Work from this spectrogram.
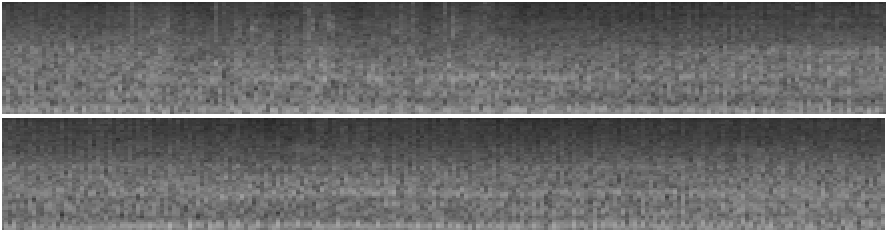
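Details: Small three-cylinder Yanmar diesel just restarted after bleeding air from the fuel filter and injector lines: early unevenness, then steady even clatter without stumbling or hunting; normal idle.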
